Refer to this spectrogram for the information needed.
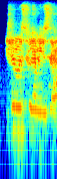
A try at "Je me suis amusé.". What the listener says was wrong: Lovely.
